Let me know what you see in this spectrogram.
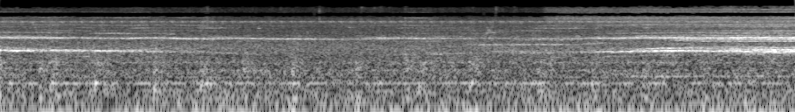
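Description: Taiwan Railway Tze-Chiang express train moving through the station, with two high steady tones that dip slightly in pitch and then climb near the end, over a low rumble.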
